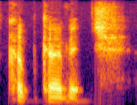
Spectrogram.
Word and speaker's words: Cupkovic: My surname, just for the record, it's Cupkovic.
